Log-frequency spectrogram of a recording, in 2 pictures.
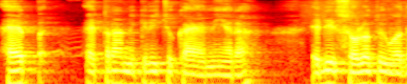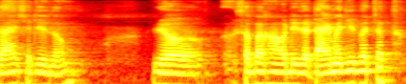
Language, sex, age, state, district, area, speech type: Sindhi, male, 60+, Gujarat, Kutch, rural, spontaneous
